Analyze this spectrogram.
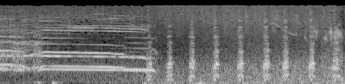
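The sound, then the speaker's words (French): A rooster's drawn-out crow ends abruptly, followed by a hen's steady series of about eight short, evenly spaced clucks, all clear with no voices. “Et chaque jour, une poule nous pond un chiffre.”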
